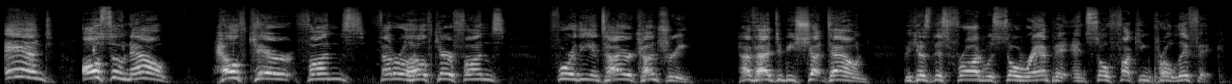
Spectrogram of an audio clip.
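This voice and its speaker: A raspy young man talks off the cuff on his livestream, blunt and profane, tossing out bro and homie. His voice sits high for a man. He answers chat messages one after another. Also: unhurried. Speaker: livestream host reading chat.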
